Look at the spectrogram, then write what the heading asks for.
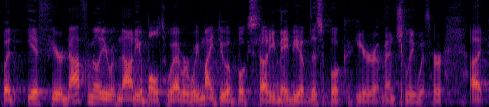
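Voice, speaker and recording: A pastor at a church service speaks briskly to his congregation in a low-ish, steady-toned voice. His sermon is informal and chatty, laced with jokes at his own expense and rhetorical questions.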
